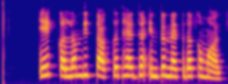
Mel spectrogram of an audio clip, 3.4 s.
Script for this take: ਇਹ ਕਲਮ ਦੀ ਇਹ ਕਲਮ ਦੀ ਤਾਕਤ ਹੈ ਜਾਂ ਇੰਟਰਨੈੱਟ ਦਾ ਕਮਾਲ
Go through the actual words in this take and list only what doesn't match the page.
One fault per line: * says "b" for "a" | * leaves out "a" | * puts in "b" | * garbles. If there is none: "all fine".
* leaves out "ਇਹ ਕਲਮ ਦੀ"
